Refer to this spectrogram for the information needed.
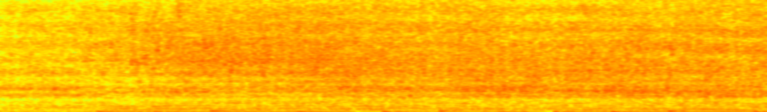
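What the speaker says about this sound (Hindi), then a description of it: "ऑयल हमने थोड़ा सा गर्म करना है, उसमें प्याज का और टमाटर का पेस्ट" Onion and tomato paste frying in hot oil, a steady loud sizzle and crackle close up, joined by low rhythmic mechanical clicking underneath.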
